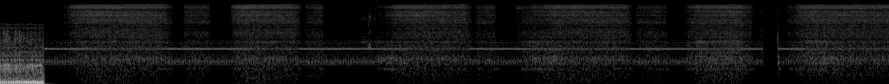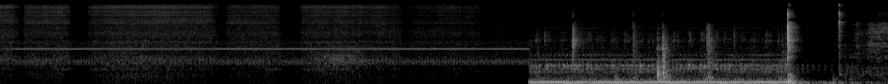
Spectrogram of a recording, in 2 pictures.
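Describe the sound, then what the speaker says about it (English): Metal lathe taking a gentle cut across the flange of a small 2½-inch gauge steam locomotive bogie wheel, a steady whirring machine hum with a faint scraping texture throughout, growing louder and rougher near the end. "You see we're currently cutting the flange still."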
